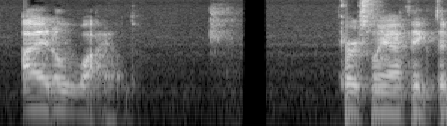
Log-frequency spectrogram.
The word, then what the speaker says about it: Idyllwild: was laughing at me I called Italy would highly wild but it's just I don't what I don't see that there goes it's just Idlewild personally I think the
